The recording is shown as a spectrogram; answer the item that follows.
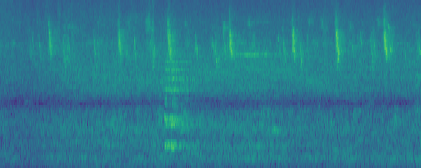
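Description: Small birds calling outdoors: short, high chirps about once a second over steady background noise, with one louder pitched sound about three seconds in.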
